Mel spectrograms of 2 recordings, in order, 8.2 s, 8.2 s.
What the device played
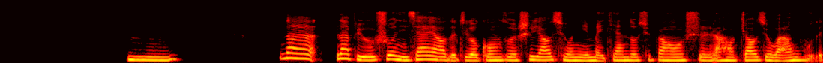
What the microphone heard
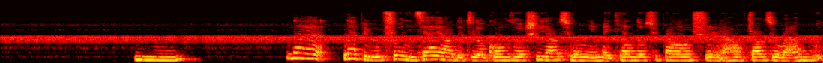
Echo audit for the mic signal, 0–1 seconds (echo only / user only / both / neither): neither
